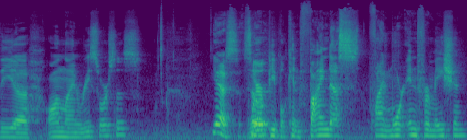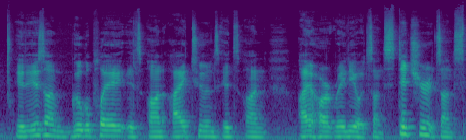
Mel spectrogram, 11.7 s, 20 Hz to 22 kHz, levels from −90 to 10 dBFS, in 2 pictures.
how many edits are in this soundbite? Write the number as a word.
one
